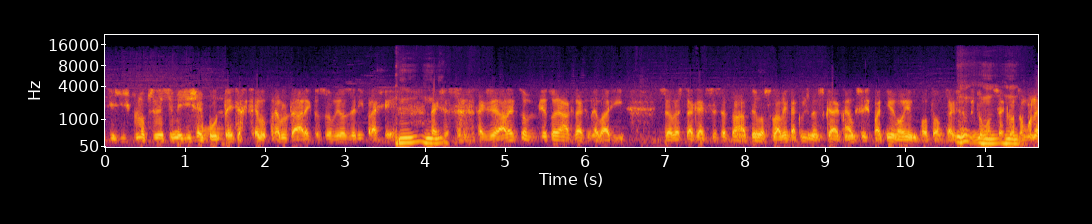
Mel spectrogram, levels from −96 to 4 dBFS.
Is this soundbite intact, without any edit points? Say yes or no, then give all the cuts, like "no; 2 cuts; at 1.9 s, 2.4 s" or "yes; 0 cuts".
no; 2 cuts; at 5.2 s, 9.2 s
